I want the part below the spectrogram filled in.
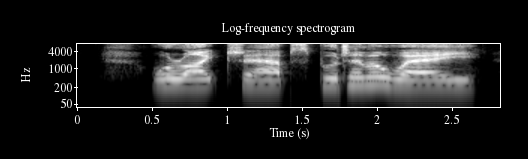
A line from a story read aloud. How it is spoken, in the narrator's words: Crowley grumbled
